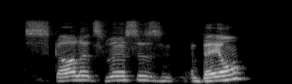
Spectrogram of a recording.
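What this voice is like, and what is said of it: Put-on French accent. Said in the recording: “Lovely accent there. I love that. ... I had a bit of a French flair.”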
